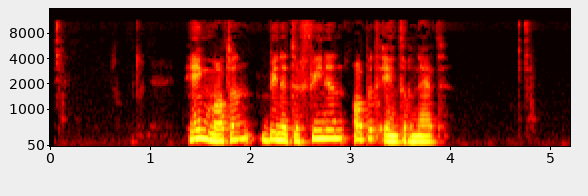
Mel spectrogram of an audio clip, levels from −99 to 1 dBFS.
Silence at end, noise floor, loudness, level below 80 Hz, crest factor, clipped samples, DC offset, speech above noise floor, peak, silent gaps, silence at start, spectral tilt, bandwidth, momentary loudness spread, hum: 1.35 s; -80 dBFS; -22 LUFS; -68 dBFS; 16 dB; under 0.1%; under 0.1%; 58 dB; -8 dBFS; none; 1.4 s; -8 dB/octave; 11.5 kHz; 7 LU; none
